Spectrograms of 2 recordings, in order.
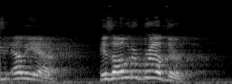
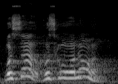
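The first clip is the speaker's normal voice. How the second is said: high, loud, easygoing youth calling out; breezy greeting from the new kid; casual young David; 7 semitones higher, 6 dB louder than usual. Retold or imitated. David arriving at the camp, loud casual greeting. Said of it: "David's like".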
